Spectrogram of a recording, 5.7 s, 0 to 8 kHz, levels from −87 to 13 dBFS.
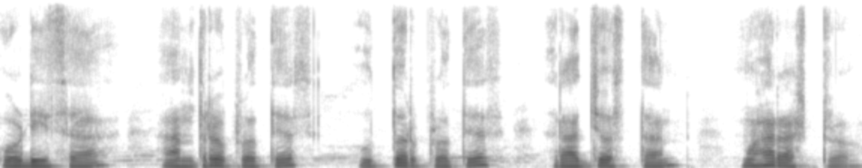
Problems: low volume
